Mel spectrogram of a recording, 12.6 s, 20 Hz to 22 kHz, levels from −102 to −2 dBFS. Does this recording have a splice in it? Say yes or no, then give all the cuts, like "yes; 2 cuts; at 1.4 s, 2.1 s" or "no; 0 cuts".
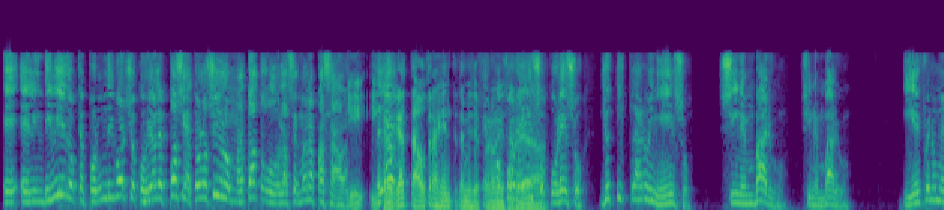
no; 0 cuts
